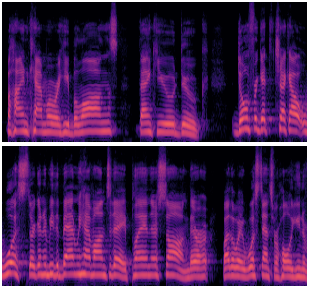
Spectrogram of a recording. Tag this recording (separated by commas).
Speech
